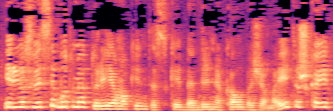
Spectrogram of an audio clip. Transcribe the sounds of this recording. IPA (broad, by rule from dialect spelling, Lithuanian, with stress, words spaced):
ɪr ˈjuːs ʋʲɪˈsʲɪ ˈbuːtʊmʲeːt tʊˈrʲeːjɛ moːˈkʲɪnʲtʲɪs kɐɪp bʲɛnʲdʲˈrʲɪnʲɛ ˈkɐlˠbɐ ʒʲɛˈmɐɪtʲɪʃkɐɪ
